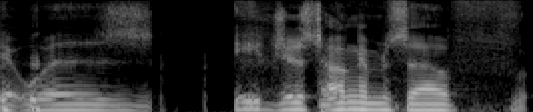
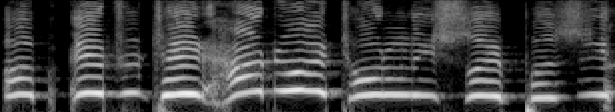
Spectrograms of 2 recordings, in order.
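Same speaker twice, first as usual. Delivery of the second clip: put-on very high, loud childish kid voice; 9 dB louder than usual. Acting out kids asking a question: imitating a kid asking. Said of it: "having kids be like".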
